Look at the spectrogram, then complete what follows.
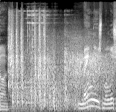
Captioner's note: weapons blast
